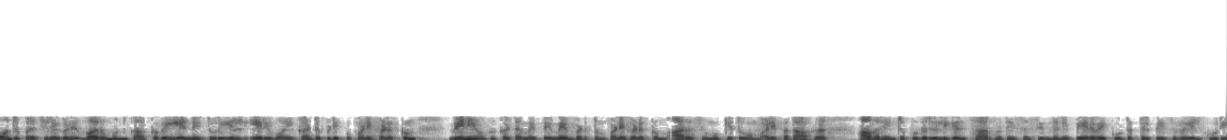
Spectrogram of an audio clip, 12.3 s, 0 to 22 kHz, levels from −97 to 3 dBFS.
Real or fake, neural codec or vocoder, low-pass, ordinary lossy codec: real; none; 3.6 kHz; AAC, 24 kbps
